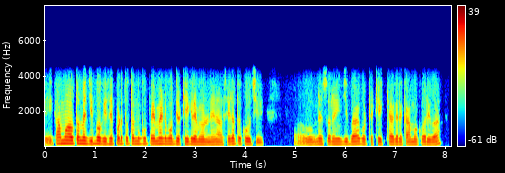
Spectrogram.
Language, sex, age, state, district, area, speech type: Odia, male, 18-30, Odisha, Bhadrak, rural, conversation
